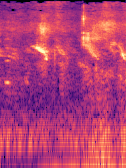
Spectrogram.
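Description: KUB chickens clucking: short, scratchy cluck and chirp calls from one or more hens over a steady low background hum, fairly close and moderately loud.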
